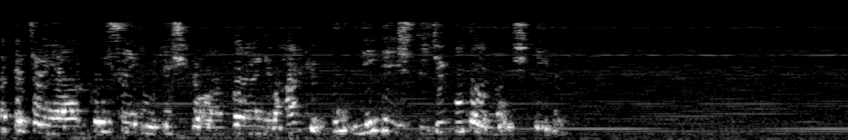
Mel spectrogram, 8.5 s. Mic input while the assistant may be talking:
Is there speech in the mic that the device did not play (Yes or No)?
No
